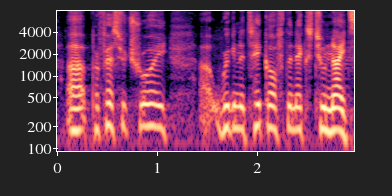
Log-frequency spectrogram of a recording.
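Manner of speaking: hesitant, hushed imitation of a timid student; nervous student. Student asking professor for nights off, mock nervous. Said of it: "they're so nervous 'cause they're speaking".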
